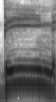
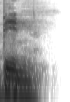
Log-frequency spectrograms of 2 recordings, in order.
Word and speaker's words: been: But remember that when been is in connected speech in the middle of a sentence, it's usually pronounced been. I've been. B-I-N. I've been.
